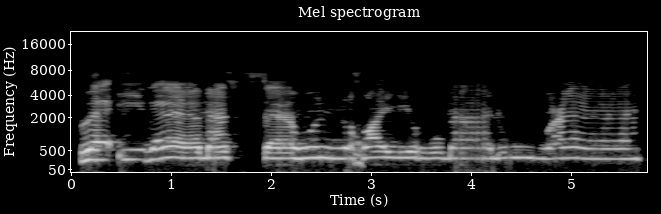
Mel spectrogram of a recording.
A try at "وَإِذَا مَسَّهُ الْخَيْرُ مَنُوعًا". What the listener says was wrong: இப்ப ராட வல்லினம் தேவை. நீங்க இப்படிதான் ராக ஃபோக்கஸ் பண்ணணும். கத்தி ஓதுறதை விட முக்கியம் குறிப்பிட்ட எழுத்துக்களை ஆணித்தரமாக நிச்சயம் ஸ்ட்ராங்கா அந்த வல்லினத்துக்கு ட்ரை பண்ணி ஓதுது. அதோட அர்த்தம் தட்டி கத்தி பரட்டி ஓதுறது இல்ல, ரெண்டு வேற.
